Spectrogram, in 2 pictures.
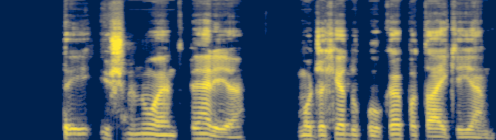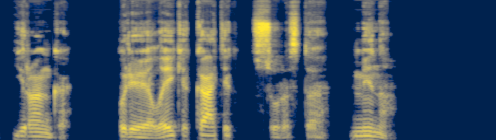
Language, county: Lithuanian, Alytus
